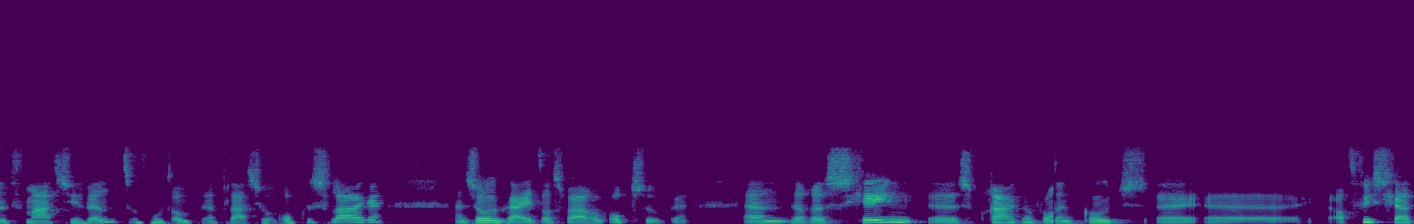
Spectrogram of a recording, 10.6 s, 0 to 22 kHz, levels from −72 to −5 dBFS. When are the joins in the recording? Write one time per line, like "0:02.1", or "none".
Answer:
0:05.9
0:07.9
